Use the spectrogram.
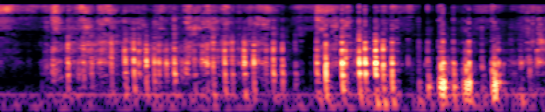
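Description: Fingertips and nails tap and scratch a hollow, blue printed cardboard box for a Halti dog headcollar. A quick, uneven run of soft, dull taps sits in the mid-range, mixed with a dry scratchy rustle. Each tap dies almost instantly, and the whole clip stays quiet.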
